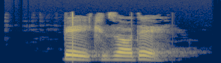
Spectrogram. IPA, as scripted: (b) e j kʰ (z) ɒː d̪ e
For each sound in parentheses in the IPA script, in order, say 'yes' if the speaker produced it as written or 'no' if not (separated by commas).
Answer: yes, yes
